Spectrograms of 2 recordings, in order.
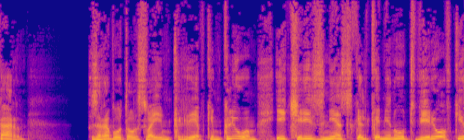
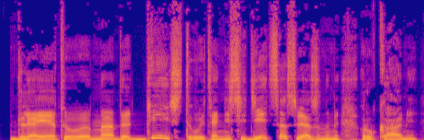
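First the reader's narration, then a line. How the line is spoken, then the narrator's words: Snide crow. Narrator (Russian): ехидно сказала ворона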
